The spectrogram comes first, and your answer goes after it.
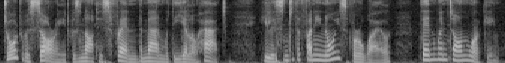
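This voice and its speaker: Expressive woman reading a children's story, swooping intonation. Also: low-pitched, dry recording. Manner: expressive, measured storytelling delivery. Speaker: storytime reader. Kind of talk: children's picture book read-aloud.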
